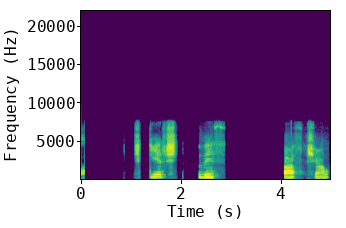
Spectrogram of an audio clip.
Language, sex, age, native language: Icelandic, female, 8, Icelandic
